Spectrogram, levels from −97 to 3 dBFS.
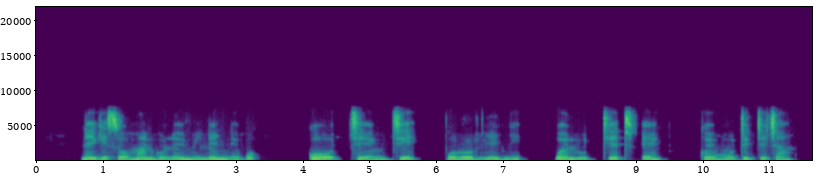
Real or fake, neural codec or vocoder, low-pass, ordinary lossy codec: real; none; 7.2 kHz; Opus, 32 kbps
